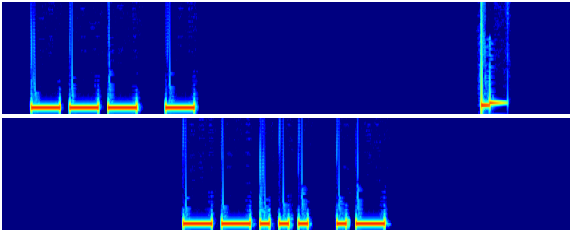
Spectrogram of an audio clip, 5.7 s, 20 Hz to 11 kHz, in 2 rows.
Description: Morse code, heard as a keyed tone, about 25 wpm, 700 Hz. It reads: OT 7A
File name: Two Letter-Number Combinations - 25wpm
